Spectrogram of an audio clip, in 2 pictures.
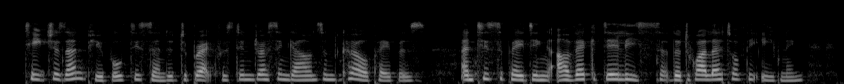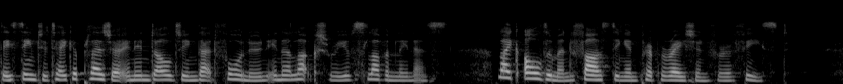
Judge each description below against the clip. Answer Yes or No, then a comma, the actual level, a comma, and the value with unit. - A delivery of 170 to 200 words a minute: No, average, 155 wpm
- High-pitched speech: Yes, high, 210 Hz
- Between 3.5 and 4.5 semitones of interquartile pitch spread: No, average, 3.1 semitones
